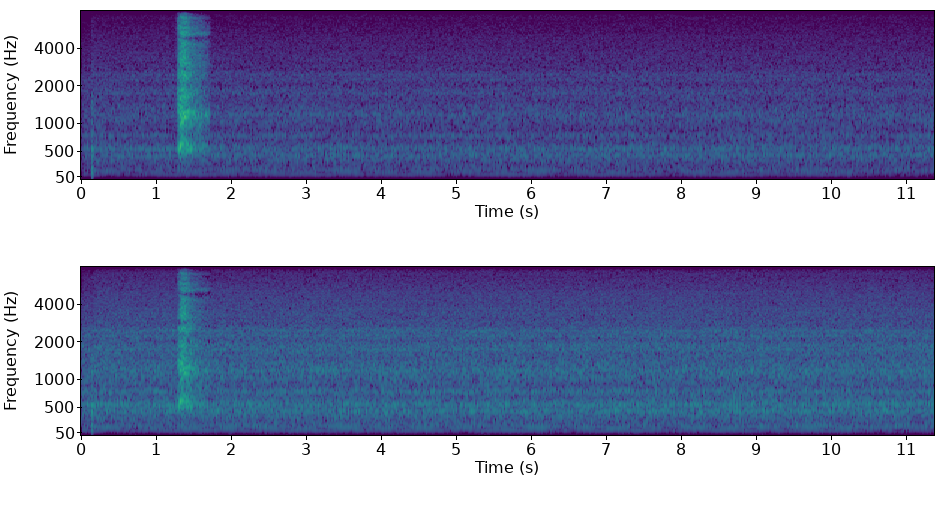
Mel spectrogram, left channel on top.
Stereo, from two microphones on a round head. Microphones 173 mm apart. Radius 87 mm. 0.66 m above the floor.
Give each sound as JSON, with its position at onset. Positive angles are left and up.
{"t": 1.3, "sound": "breathing", "side_deg": 30, "distance_m": 0.7}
